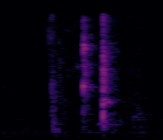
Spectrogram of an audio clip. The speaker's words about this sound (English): Maybe I'll drink some water and it'll help me like clear my throat.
